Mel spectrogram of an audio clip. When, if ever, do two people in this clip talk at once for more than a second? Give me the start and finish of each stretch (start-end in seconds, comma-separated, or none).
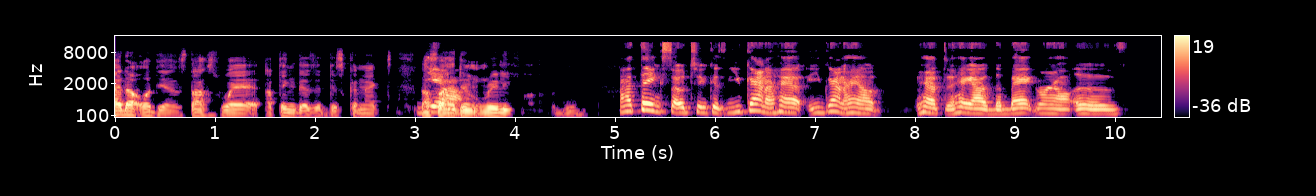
none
